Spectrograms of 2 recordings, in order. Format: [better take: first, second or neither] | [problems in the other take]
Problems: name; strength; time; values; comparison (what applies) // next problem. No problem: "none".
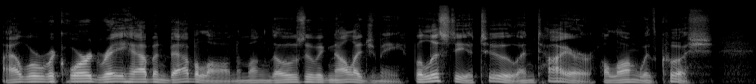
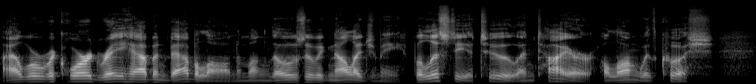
first | thin; very; fading below 750 Hz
